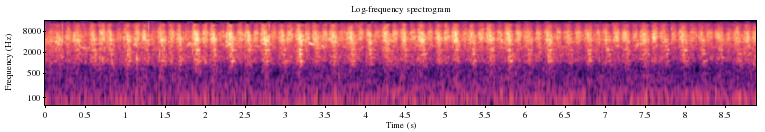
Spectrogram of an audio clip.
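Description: Spinning reel being cranked on a steady retrieve, giving a fast, even rasping tick. Wind rumbles on the microphone underneath.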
